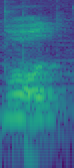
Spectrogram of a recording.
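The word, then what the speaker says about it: ضاد: So in here, we need to know how to pronounce both Dal and Daad properly, because as you saw, one letter changes the entire meaning of the word. So one more time, it's Dal, Daad, Dal, Daad, Dal, Daad, Dal, Daad,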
